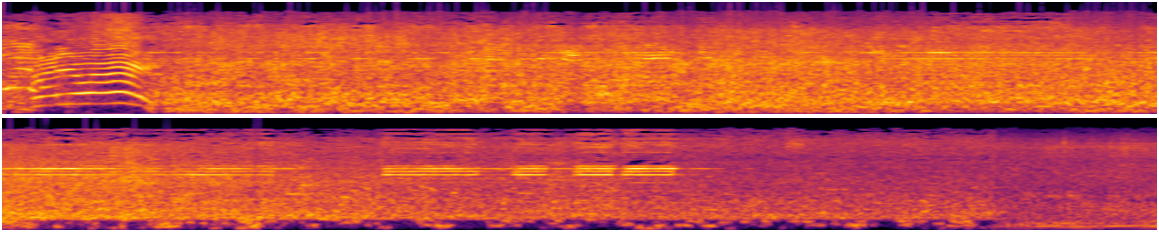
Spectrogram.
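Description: A huge metal crane crashes down with a long, loud rumbling roar.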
